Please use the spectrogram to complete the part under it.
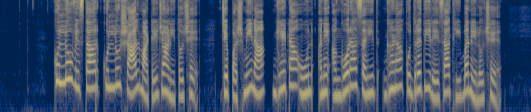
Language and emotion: Gujarati, neutral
